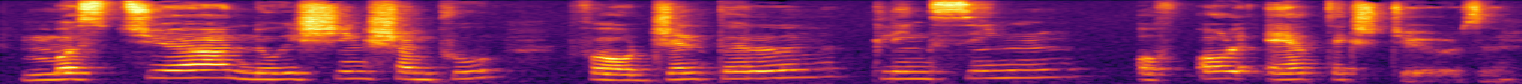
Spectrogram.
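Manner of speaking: slow, halting English with a put-on heavy French accent; mock French accent. Reading the English shampoo label to viewers, in a mock heavy French accent, slowly. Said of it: "je fais comme si mon accent n'est pas au top".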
